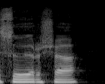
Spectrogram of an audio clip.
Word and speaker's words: Saoirse: Magari sai, visto che c'hanno le robe strane che si chiama, cioè Saoirse, che si legge Sersha, c'hanno queste cose particolari, no? – Barry.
